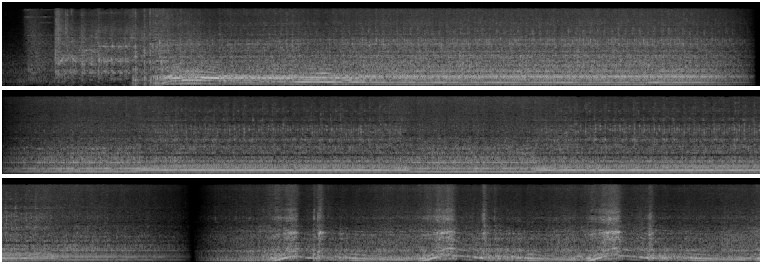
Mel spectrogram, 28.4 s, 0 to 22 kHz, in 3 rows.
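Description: Ferrari 458 Italia's flat-plane V8 through an Fi Exhaust valved system starting, then settling to a steady idle. It idles on with a tone that changes twice as the exhaust valves are switched by remote. Near the end it is blipped in short revs about every two seconds with the exhaust valves closed.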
